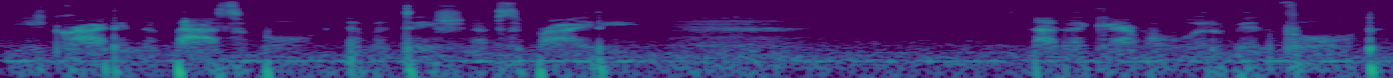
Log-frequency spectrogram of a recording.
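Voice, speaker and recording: A young woman streamer doing whispered ASMR reading, casually chatting with her viewers between passages. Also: normal speed.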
